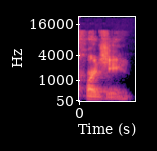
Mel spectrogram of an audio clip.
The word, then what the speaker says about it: corgi: a corgi or a corgi uh Corgi I don't know someone typed in the chat one of those dogs Corgi with a hard G someone help me out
